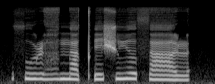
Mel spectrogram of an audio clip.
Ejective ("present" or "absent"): present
